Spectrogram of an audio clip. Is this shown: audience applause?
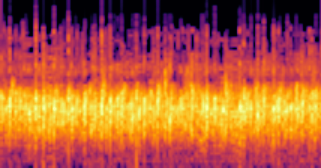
yes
